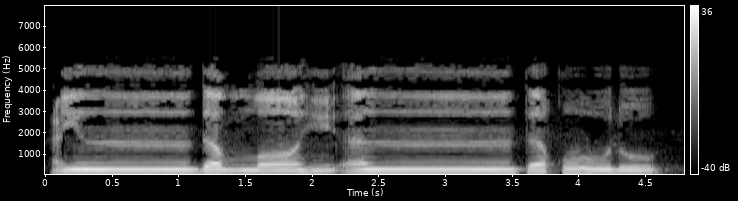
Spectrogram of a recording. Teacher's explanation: هنا عند نون سكينة بعدها دال من حروف الإخفاء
